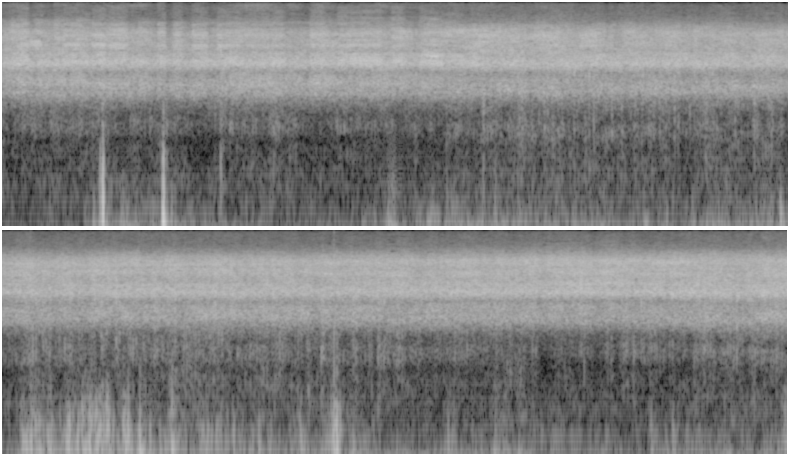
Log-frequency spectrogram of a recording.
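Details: Steady cicada buzz like hissing steam, unbroken throughout, with sharp low knocks and a brief low rumble partway through.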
